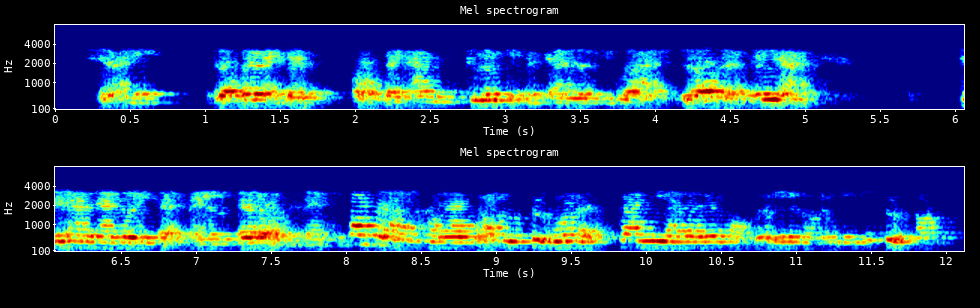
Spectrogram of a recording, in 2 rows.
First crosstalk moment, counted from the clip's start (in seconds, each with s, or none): none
